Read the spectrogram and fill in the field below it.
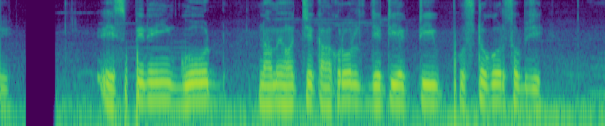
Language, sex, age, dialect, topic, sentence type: Bengali, male, 18-24, Northern/Varendri, agriculture, statement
